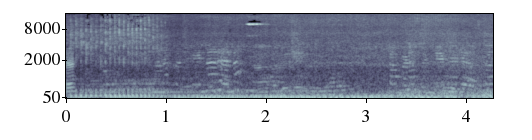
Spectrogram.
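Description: Road traffic passing close by, car and scooter engines making a steady low rumble.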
